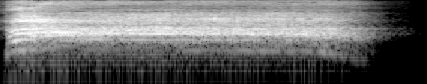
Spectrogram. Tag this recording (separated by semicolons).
afraid; cry; fear; fearful; fearing; frightened; frightful; horror; panic; panicking; scared; scream; terror; yell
